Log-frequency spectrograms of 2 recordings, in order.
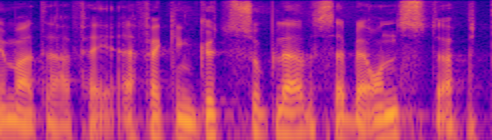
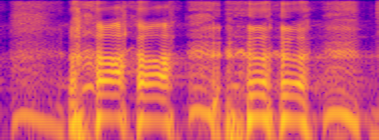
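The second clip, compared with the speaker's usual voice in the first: loud laugh; 10 semitones higher, 10 dB louder than usual. Real, not acted. Friends joking about the past.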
